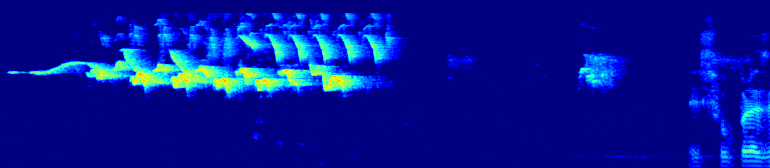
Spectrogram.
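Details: Bananaquit opening with a thin rising whistle, then a rapid, buzzy, wheezy trill of tumbling notes lasting two seconds, followed by silence, a brief high chip and some knocking noises.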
